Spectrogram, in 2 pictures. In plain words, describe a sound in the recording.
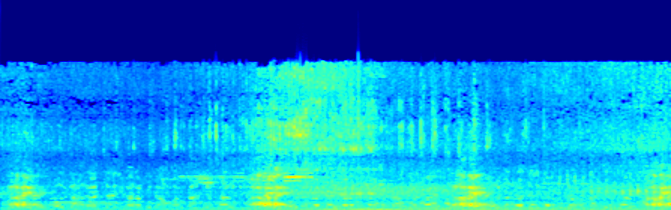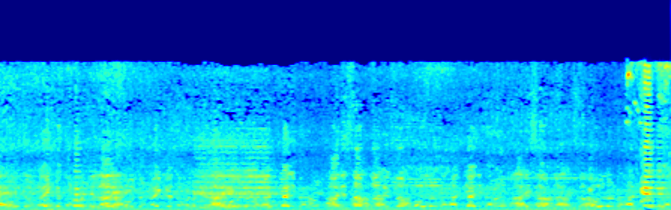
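Traffic rumbles along a street nearby.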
